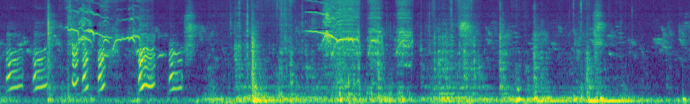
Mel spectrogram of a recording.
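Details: Red-crowned parakeet (kakariki) chicks in the nest, bred in captivity, give a quick run of about six squeaky, wavering, rising notes over two seconds; a low rumble of handling noise follows.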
